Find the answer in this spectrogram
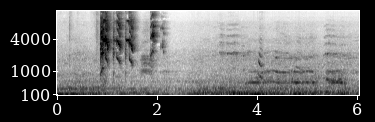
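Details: Aviary lovebirds at feeding time in January, mixed colours including Fisher's and lutino; a quick cluster of loud, rasping chirps early on, then quieter thin whistled notes over a low background hum.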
